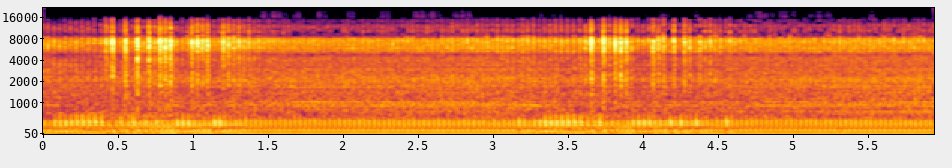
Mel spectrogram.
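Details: 4 gpm pressure washer engine: low, lumpy idle with uneven beat and loose rattles over the drone; rough idle.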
